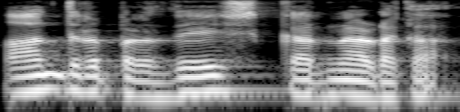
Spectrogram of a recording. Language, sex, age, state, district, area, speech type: Tamil, male, 30-45, Tamil Nadu, Tiruppur, rural, spontaneous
